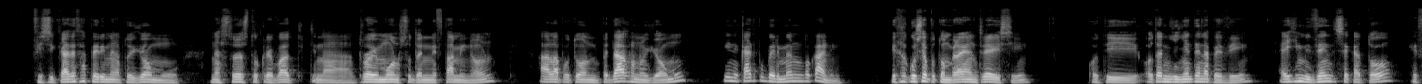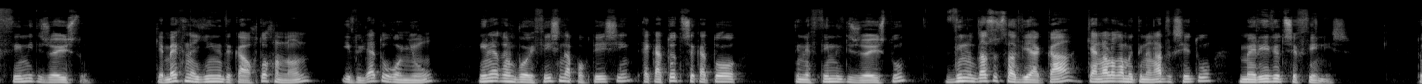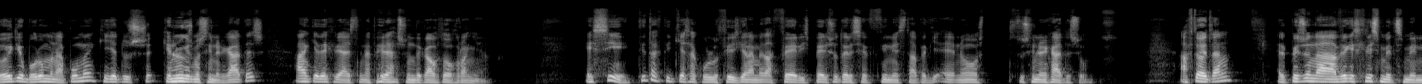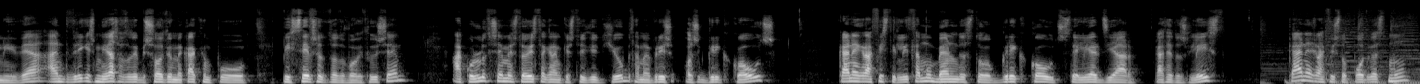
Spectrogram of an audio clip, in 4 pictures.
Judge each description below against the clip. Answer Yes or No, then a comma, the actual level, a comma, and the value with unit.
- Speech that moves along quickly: Yes, fast, 180 wpm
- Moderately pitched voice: No, low, 115 Hz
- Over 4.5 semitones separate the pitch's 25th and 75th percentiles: No, average, 4.2 semitones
